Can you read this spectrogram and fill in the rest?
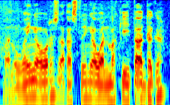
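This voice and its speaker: A man's voice: medium pitch, rapid-fire, background noise, lightly acted. A man with an Ilocano accent playing an uneasy, questioning seaman in a radio drama. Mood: curious, uneasy.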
